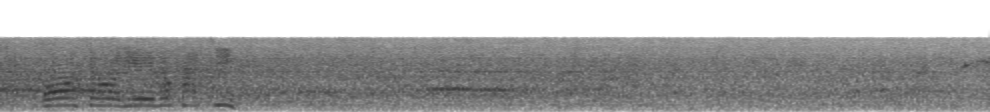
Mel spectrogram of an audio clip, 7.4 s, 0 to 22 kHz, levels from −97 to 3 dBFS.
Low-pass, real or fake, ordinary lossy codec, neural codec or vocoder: 5.4 kHz; fake; none; vocoder, 44.1 kHz, 128 mel bands, Pupu-Vocoder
